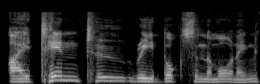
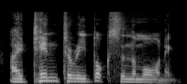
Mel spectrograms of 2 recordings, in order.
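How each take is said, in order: First: The word 'to' is said fully and clearly. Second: The word 'to' is quick, like a t. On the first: "instead of" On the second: "The two becomes very quick, like a t sound"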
